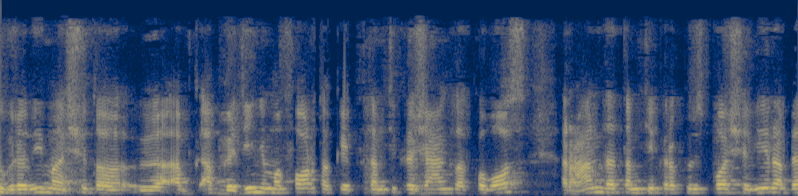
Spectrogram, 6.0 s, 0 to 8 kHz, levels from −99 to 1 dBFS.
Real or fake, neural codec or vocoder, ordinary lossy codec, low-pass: real; none; AAC, 32 kbps; 7.2 kHz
